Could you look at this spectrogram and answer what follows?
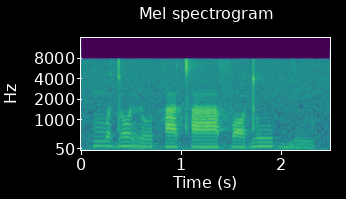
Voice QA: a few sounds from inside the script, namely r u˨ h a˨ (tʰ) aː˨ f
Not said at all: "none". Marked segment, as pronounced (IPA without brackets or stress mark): tʰ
